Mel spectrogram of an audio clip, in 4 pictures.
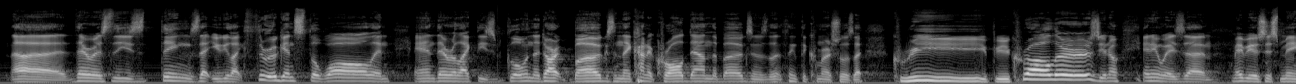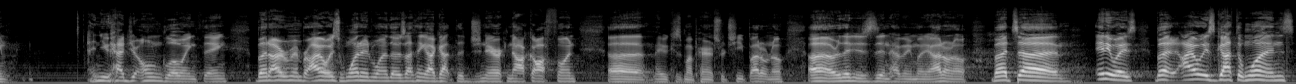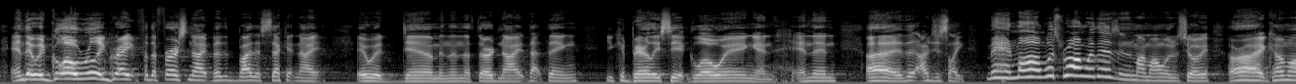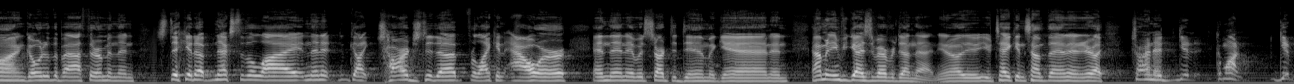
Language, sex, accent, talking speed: English, male, American, 245 wpm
